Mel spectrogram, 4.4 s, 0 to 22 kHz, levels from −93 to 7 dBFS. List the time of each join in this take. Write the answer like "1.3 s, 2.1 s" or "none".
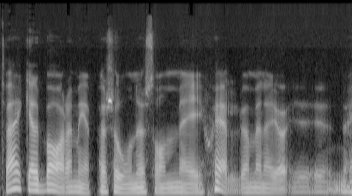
none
